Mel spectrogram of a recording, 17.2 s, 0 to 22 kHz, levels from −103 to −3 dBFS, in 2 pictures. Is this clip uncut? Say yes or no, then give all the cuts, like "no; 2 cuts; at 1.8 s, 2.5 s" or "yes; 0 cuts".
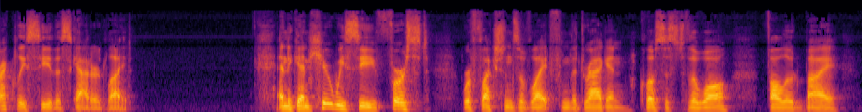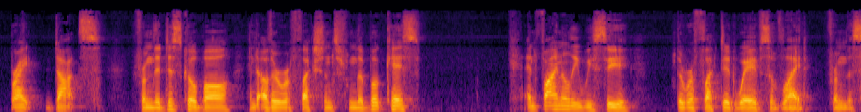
yes; 0 cuts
